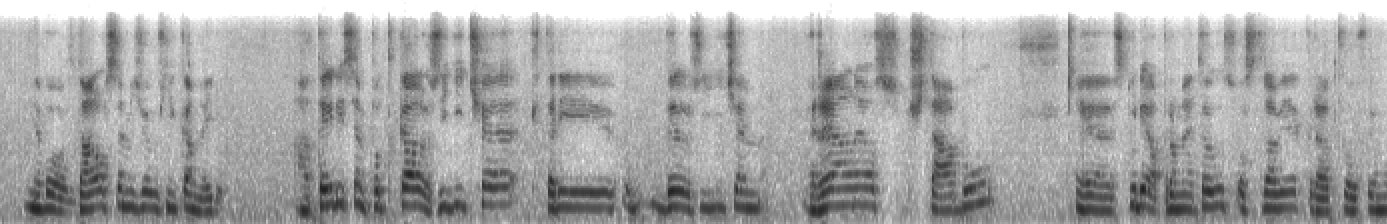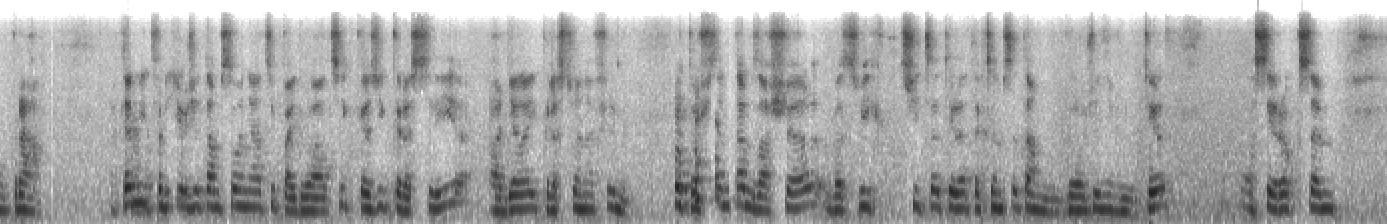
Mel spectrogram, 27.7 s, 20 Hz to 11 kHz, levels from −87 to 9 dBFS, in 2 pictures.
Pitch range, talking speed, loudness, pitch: 165-200 Hz, 125 wpm, -16 LUFS, 185 Hz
